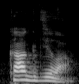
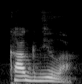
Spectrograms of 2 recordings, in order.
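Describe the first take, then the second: No difference in how they are said.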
